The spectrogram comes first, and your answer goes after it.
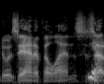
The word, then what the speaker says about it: Anna Valens: It was Anna Valens.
